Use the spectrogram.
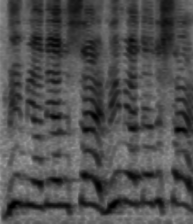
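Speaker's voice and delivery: high, heated retold taunting; trash talk. Seller talking trash in rival's face, high-pitched taunt. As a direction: goad him into a fight, reenacted. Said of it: "I was just talking shit in".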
